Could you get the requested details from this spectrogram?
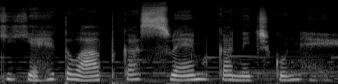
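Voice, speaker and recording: A woman's calm, medium-pitched voice with ordinary pitch variation, over music in the background. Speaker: meditation guide. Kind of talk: guided meditation commentary. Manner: slow, calm.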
